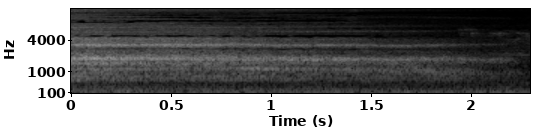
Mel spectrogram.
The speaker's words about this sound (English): So breathe in. Feel the air going into your lungs and release.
